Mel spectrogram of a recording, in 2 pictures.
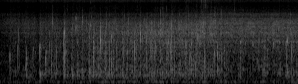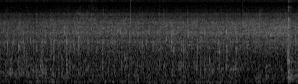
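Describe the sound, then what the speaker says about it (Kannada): Karavarki, an evening snack, frying in hot oil while being turned until lightly browned; a steady, close bubbling sizzle runs evenly throughout with no talk. "ಸ್ವಲ್ಪ ಲೈಟಾಗಿ ಕಂದು ಬಣ್ಣ ಬರೋವರೆಗೂ ಫ್ರೈ ಮಾಡ್ಕೋಬೇಕು"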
